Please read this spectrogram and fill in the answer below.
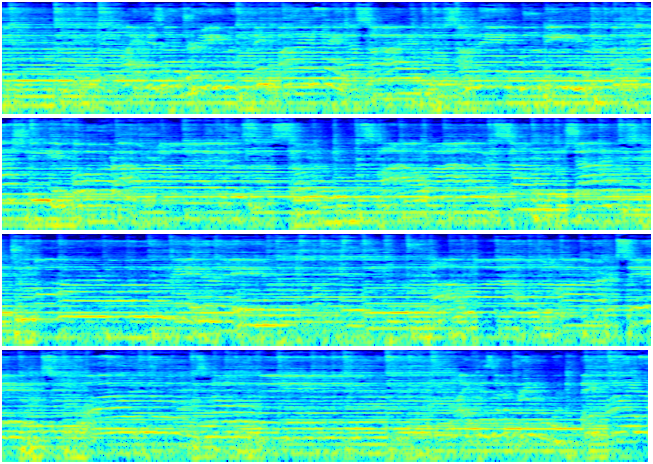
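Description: Male voice singing a country-folk song, accompanied by a strummed steel-string acoustic guitar.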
